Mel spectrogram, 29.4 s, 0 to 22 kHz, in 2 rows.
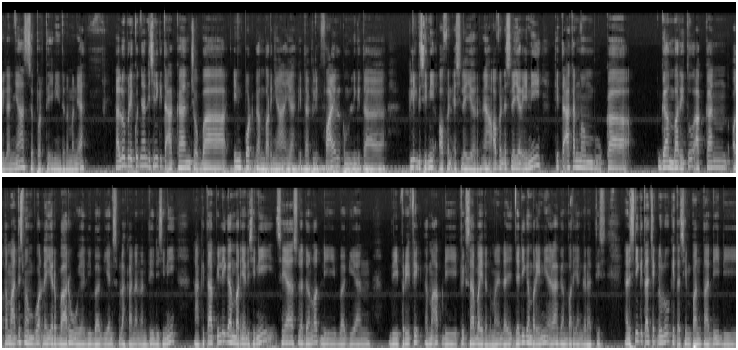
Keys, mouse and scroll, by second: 6.5 click, 17.7 click, 27.9 click, 28.8 click.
